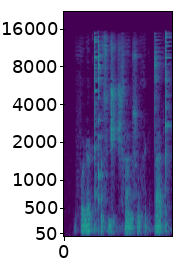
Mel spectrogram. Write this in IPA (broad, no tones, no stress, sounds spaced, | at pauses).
f o ɳ œ ʈ qʼ ə̃ s d͡ʒ ə t͡ʃ x ã ɡ sʷ ə̃ h ə ʈ t̪ a ʈ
